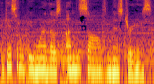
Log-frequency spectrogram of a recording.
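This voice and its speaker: A woman's voice: lowish voice, steady tone, a little fast, creaky, music in the background. A woman acting in a radio drama as an anxious, stranded young woman, speaking hesitantly and wistfully. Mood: relieved, uneasy.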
